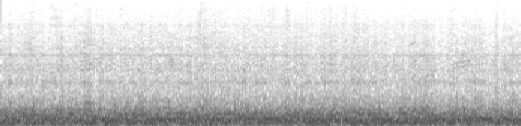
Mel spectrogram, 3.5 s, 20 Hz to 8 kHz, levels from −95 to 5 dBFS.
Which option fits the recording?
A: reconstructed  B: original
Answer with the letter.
B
